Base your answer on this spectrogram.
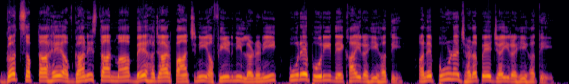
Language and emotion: Gujarati, neutral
